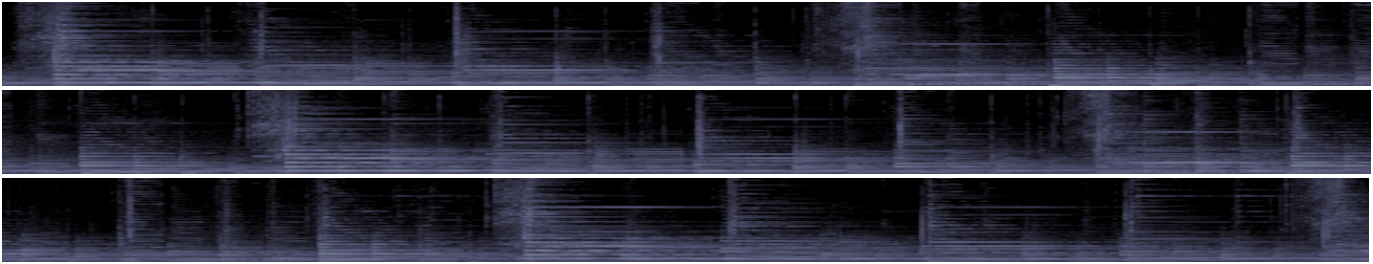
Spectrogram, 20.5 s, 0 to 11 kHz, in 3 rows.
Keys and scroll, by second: 4.2 ctrl+space.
